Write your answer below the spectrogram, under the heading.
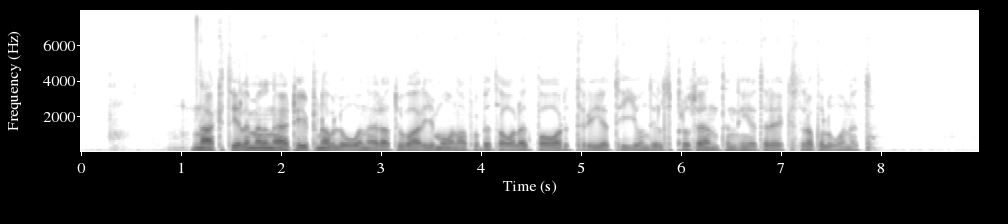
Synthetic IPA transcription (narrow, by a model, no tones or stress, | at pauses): nakːd̪eːlənmɛd̪ɛnhæːʈʰyːpənavloːnæɾat̪̚d̪ɵvaɾjəmoːnad̪foːɾbɛt̪ʰɑːlaɛt̪̚bɑːɾt̪ʰɾeːt̪ʰiːʊnd̪eːlspʰɾʊsɛnt̪ənheːt̪əɾɛkst̪ɾapʰɔloːnət̪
